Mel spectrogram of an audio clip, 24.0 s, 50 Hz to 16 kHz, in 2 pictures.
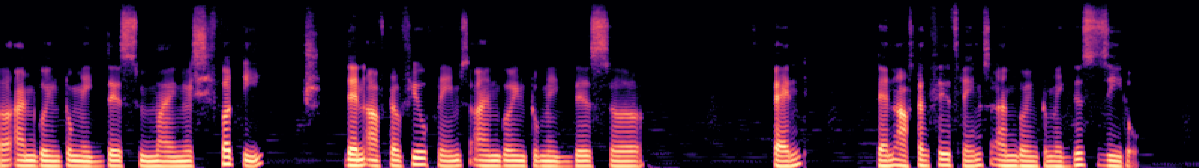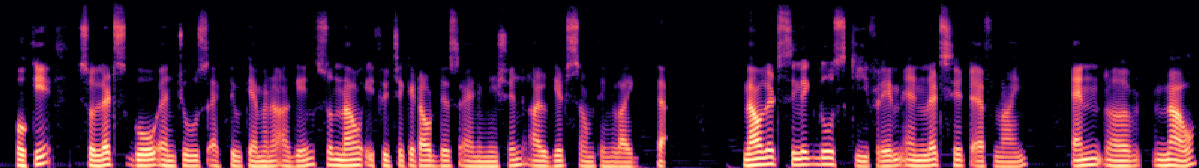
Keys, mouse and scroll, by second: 2.4 Return, 4.1-5.7 drag, 8.0 Return, 8.7-9.7 drag, 10.9 Return, 13.0 click, 15.8 space, 18.0-18.7 click, 18.5 space, 19.4-20.4 drag, 21.7 F9, 23.7 -.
